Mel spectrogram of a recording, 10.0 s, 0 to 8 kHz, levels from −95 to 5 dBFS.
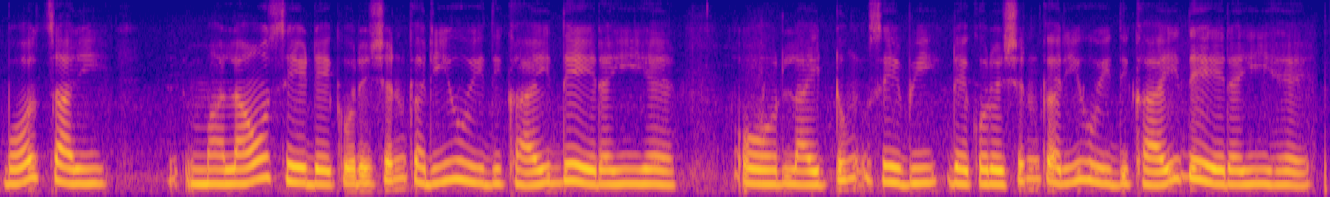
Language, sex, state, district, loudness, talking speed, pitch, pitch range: Hindi, female, Rajasthan, Jaipur, -12 LUFS, 130 wpm, 220 Hz, 210-255 Hz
